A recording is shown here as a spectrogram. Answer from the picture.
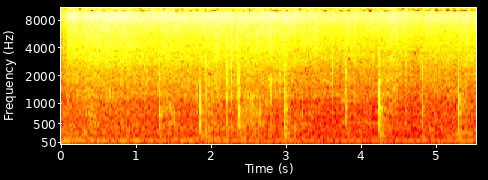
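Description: Soaked, crushed chana dal sizzling in hot oil in a ceramic-coated frying pan while a wooden spatula stirs and spreads it, with scattered light scrapes and taps. The sizzle jumps up at the very start as the stirring begins.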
